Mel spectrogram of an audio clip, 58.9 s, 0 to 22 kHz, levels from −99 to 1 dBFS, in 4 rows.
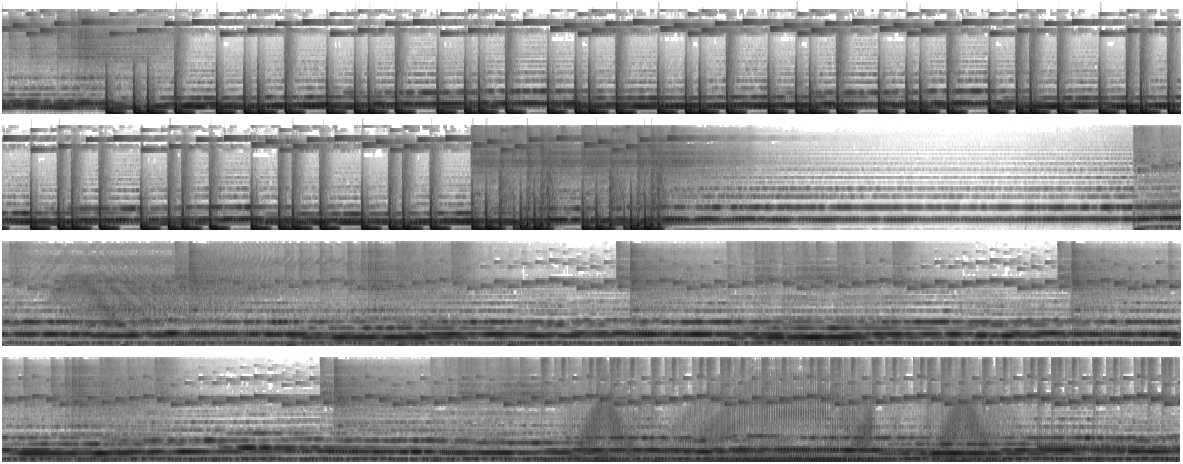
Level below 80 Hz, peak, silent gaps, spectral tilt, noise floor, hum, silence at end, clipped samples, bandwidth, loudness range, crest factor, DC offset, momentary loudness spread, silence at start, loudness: -18 dBFS; 0 dBFS; none; -5.5 dB/octave; -36 dBFS; none; 0 s; under 0.1%; 16.5 kHz; 7 LU; 14 dB; under 0.1%; 9 LU; 0 s; -15 LUFS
